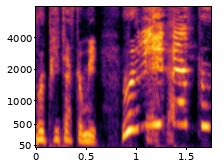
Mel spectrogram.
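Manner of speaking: very high, loud, wild, crazed, shrill, swooping priest voice. Quoting Father Renaud forcing a baptism at gunpoint: imitating Father Renaud sounding crazy. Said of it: "you sound crazy".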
